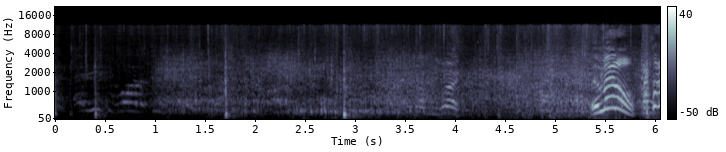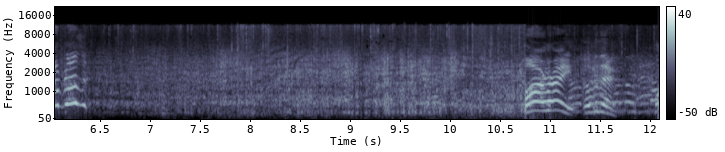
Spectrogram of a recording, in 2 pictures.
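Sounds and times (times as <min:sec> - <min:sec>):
burning grass hissing and crackling: 0:00.0 - 0:12.0.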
